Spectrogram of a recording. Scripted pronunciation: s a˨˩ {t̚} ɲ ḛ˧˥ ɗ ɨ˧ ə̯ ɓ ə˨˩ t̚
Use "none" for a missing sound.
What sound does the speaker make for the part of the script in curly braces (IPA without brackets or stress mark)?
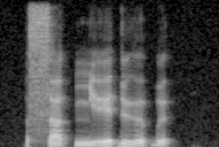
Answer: t̚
